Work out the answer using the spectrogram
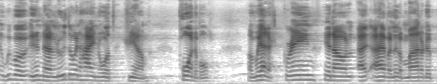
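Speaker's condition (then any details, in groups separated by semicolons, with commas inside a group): Deafness; congenital, 80% hearing loss since birth, relies on lip reading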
